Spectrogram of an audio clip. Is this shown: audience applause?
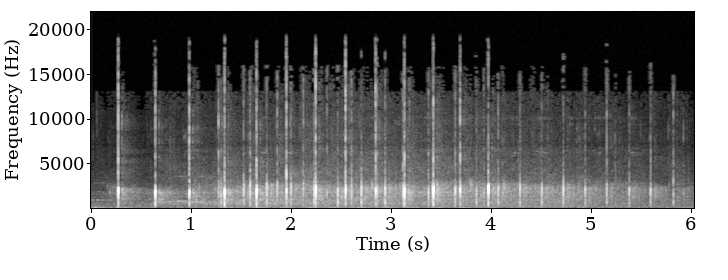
yes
